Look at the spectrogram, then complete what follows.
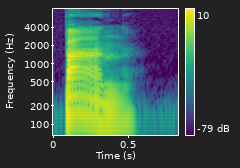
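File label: "pan", Spanish, male; AppLenguaje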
